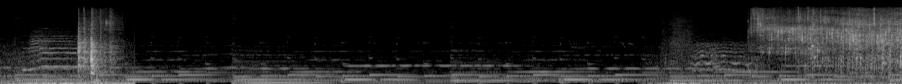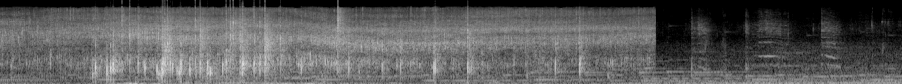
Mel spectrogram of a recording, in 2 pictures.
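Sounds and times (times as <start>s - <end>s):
leaves sizzling in hot oil: 7.5s - 15.6s.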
